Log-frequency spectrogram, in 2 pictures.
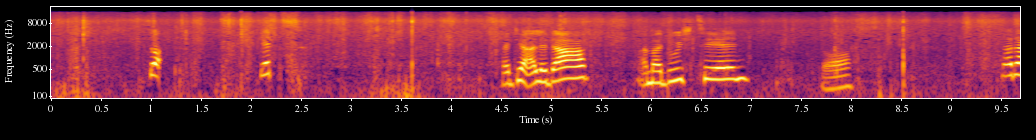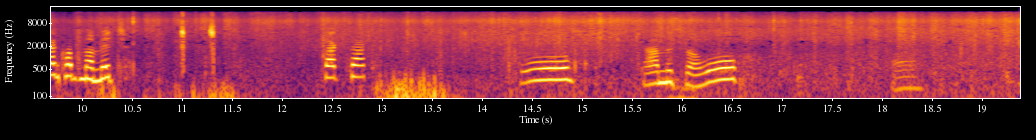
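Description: Goats bleat loudly and repeatedly nearby.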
